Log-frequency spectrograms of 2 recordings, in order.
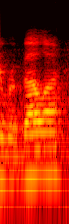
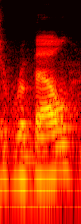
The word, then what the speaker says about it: Rebelle: I believe the correct pronunciation of it is Rebelle or Rebel, something to that extent.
